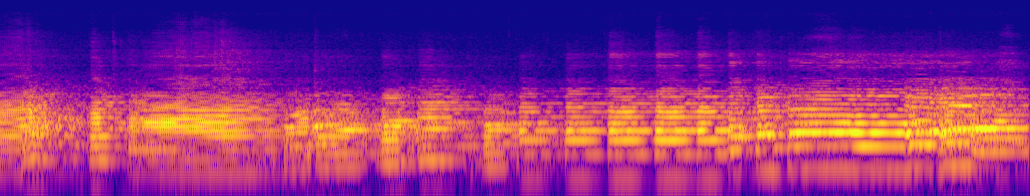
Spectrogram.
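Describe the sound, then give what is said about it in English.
A bassoon plays the theme representing Peter's grandfather, a low, reedy melody of held and stepping notes in slow, lumbering phrases, steady and fairly loud with no talking. “Peter's grandfather represented by the bassoon”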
